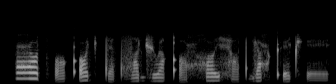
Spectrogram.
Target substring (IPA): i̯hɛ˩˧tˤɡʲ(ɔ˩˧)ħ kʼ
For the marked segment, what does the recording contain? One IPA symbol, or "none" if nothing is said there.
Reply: ɔ˥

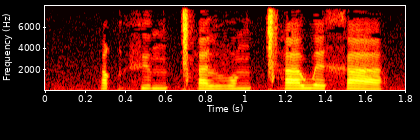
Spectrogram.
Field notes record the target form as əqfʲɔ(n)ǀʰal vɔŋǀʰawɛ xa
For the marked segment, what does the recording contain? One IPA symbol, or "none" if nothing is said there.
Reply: ŋ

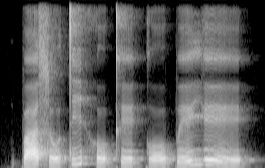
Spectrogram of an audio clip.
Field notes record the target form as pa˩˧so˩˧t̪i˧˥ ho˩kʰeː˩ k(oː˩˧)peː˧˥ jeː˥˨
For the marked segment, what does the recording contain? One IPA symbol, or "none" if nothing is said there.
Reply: oː˩˧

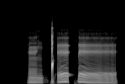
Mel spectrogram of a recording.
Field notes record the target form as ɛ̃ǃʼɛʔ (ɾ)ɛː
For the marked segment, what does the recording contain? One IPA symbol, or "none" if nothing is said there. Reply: ɾ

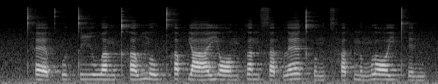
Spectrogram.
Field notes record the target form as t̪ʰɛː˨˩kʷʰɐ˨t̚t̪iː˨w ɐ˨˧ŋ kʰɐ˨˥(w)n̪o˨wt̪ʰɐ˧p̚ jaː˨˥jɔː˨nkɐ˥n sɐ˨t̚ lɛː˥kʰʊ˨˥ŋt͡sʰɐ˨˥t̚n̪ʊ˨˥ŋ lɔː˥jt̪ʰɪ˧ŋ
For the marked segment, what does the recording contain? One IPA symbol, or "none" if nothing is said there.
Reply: w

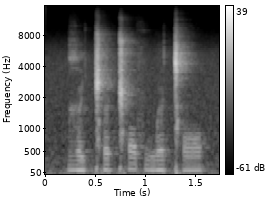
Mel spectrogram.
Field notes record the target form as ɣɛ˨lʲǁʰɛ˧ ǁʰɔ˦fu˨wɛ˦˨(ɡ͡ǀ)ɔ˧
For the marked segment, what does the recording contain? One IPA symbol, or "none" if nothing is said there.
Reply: ǀʰ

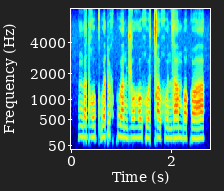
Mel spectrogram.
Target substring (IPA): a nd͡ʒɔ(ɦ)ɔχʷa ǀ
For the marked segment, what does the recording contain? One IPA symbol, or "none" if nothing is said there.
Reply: ɦ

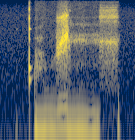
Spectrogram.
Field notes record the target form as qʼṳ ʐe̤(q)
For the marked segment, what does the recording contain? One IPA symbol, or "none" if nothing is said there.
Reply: x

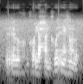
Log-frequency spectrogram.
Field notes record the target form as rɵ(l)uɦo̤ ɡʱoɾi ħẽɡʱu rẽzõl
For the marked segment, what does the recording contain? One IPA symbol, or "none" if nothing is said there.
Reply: l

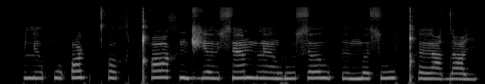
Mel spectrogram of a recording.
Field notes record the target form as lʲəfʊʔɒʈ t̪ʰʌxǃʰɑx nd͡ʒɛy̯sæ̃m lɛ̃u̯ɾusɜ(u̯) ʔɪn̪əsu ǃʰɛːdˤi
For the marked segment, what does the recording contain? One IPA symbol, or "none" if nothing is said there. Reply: u̯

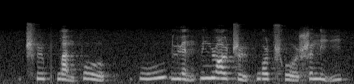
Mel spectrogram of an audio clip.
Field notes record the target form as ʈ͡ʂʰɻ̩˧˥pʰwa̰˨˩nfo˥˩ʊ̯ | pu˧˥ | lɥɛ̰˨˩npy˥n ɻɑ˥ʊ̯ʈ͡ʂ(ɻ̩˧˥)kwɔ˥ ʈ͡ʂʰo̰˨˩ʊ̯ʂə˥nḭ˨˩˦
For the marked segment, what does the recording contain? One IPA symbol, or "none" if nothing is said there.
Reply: ɻ̩˨˩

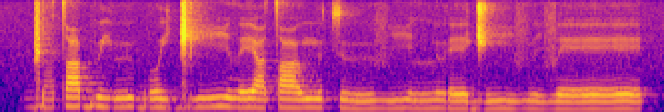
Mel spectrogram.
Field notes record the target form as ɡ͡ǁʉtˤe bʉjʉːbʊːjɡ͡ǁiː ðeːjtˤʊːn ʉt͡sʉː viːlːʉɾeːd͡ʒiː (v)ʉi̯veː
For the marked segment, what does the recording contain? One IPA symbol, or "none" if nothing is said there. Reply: v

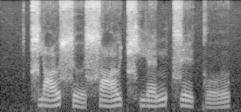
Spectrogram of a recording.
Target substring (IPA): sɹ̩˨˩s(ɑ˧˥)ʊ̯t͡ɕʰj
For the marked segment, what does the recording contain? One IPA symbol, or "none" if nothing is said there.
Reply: ɑ˧˥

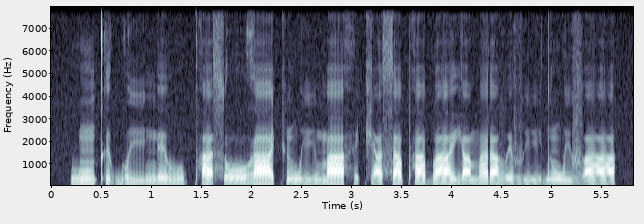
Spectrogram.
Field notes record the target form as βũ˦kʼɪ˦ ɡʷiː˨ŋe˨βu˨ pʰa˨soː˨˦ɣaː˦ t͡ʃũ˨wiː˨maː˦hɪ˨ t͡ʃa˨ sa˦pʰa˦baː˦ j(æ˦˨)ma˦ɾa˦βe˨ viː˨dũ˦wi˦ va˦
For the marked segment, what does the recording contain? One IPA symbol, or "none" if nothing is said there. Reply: a˦˨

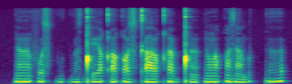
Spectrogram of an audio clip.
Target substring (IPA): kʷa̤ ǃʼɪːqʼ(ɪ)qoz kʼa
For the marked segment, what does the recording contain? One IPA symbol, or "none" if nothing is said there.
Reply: ə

